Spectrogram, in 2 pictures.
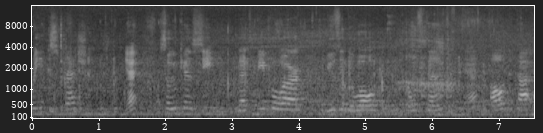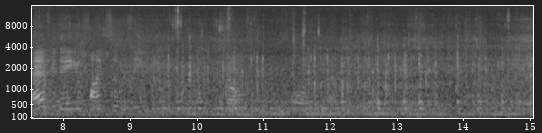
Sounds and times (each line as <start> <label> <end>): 0.0 guided tour passing 15.0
